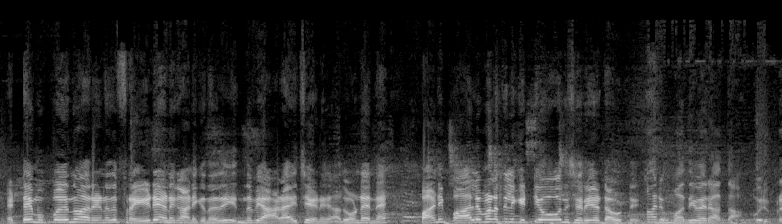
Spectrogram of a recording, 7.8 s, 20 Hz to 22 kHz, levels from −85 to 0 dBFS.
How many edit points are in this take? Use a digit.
1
